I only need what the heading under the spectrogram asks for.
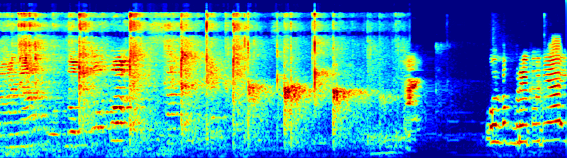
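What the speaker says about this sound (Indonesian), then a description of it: "Ya, tepuk tangannya untuk kelompok." A classroom of students claps for a group that has just presented a lesson on the role of viruses. Sharp hand claps mix with voices for about four seconds, then stop briefly before voices return.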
